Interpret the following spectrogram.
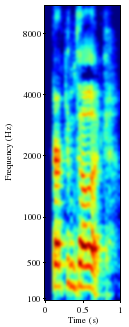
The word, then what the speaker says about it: Kirkintilloch: Kirkintilloch.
